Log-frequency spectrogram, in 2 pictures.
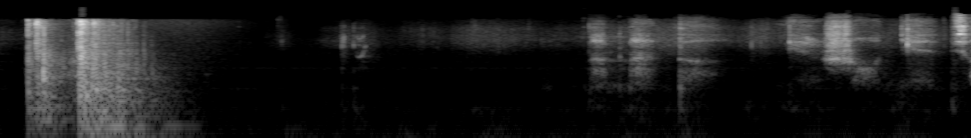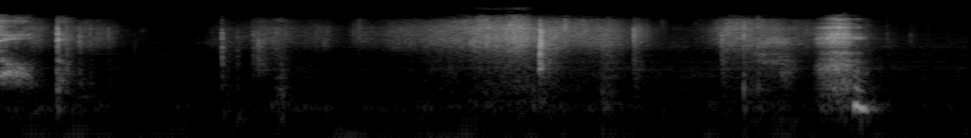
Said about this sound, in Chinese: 敲个门。不行，不能敲门。敲门的话，就没有惊喜了。我要给他一个惊喜。直接开门进去。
